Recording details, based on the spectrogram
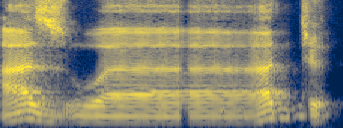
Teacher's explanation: Dibaca panjang dulu ya. Baru karena jim sukun qalqalah. Jadi panjang dulu baru diqqalqalahkan. Azwaj mad ad sukun bisa panjang enam harakat, empat harakat atau dua harakat. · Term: mad arid lisukun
